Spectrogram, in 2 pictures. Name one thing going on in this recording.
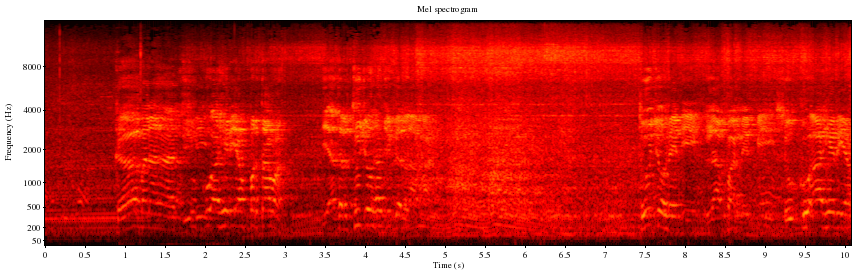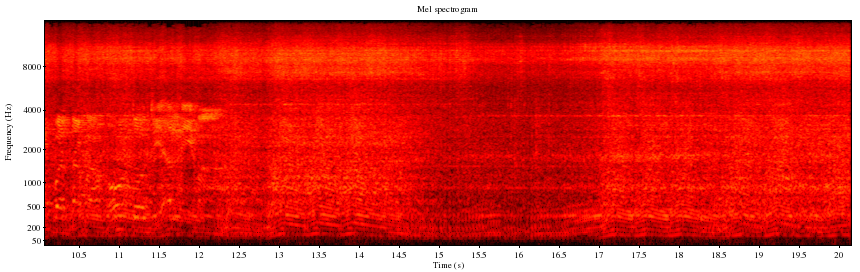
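Motorcycle engines rev in sharp bursts close by.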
